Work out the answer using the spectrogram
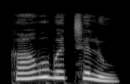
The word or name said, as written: ಕಾವುಬಚ್ಚಲು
